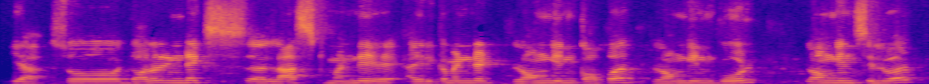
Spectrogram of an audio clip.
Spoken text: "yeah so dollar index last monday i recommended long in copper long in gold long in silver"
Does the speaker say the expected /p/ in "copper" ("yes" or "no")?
yes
